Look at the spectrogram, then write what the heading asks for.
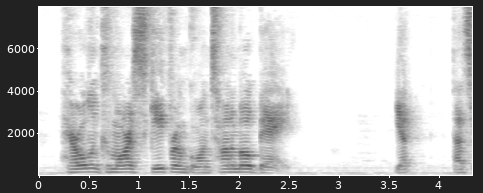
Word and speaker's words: Guantanamo: how to pronounce the how to how to pronounce Guantanamo so yeah it's Guantanamo Bay all right anyway so Harold and Kumar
